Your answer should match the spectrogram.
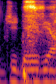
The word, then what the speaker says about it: Jadeveon: Jed Clowney? No, I'm done with Jed Clowney. – I don't even know where I was. I was so taken aback by your mispronunciation of Jadeveon Clowney.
